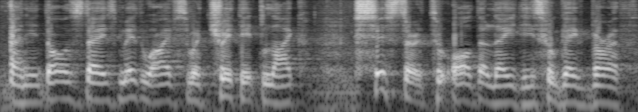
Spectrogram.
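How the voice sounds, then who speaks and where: This man talks at a fairly slow pace and a medium pitch with ordinary pitch variation. Noticeable background noise can be heard. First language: Polish. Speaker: war veteran. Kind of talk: life story testimony.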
